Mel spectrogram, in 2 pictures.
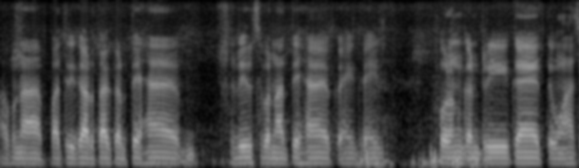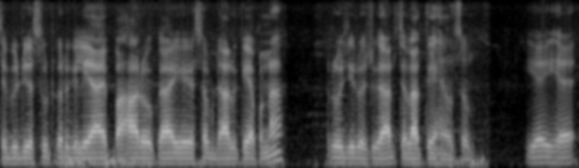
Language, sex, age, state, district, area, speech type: Hindi, male, 30-45, Bihar, Vaishali, urban, spontaneous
